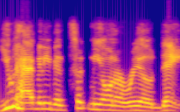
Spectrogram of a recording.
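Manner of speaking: ordinary talk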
